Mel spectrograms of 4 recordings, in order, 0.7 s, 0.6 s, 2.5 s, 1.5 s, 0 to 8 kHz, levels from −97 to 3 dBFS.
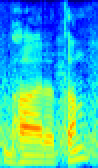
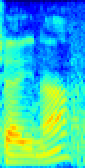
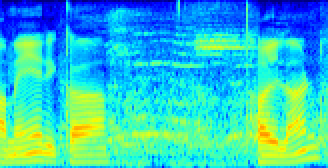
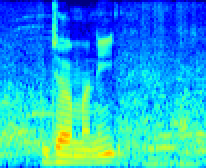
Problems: constant background noise, continuous background conversations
